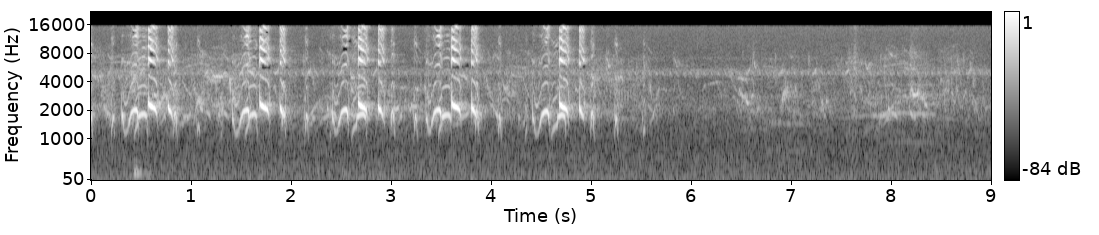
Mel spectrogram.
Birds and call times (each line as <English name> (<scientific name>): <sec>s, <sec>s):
D'Arnaud's Barbet (Trachyphonus darnaudii): 1.8s, 4.7s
